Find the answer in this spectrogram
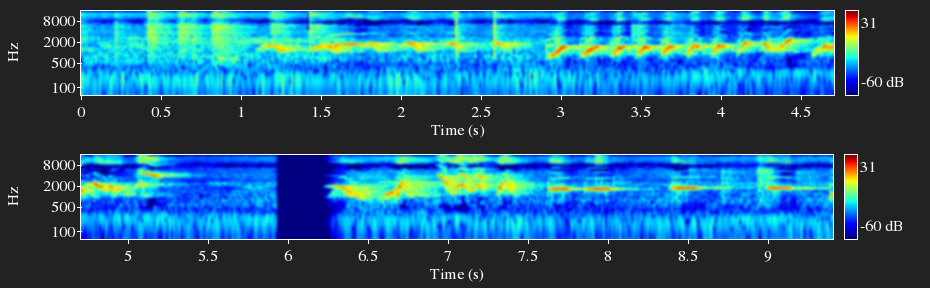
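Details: Champion white-rumped shama in song: a fast run of rising whistled notes repeated in rhythmic series, climbing in pitch, broken by a short silence, then more rapid upslurred notes and level whistles, with steady background hum.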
